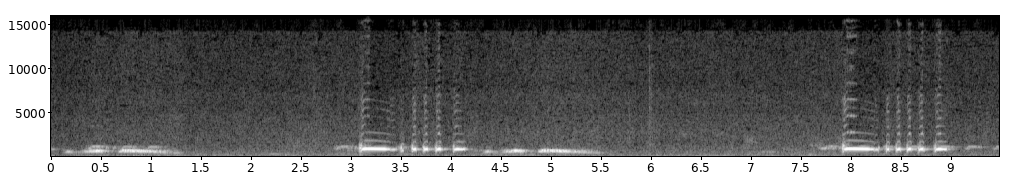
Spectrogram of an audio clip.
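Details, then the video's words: Local zebra dove, a strong-voiced caller used to lure rival doves: two series, each of gentle falling coos leading into a bright sharp note and a rapid stuttering burst of clipped coos, with quiet pauses between. "Perkutut Lokal GACOR suara Besar Ampuh memanggil Lawan_EMOSI MANGGUNG PANCINGAN PERKUTUT LOKAL"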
